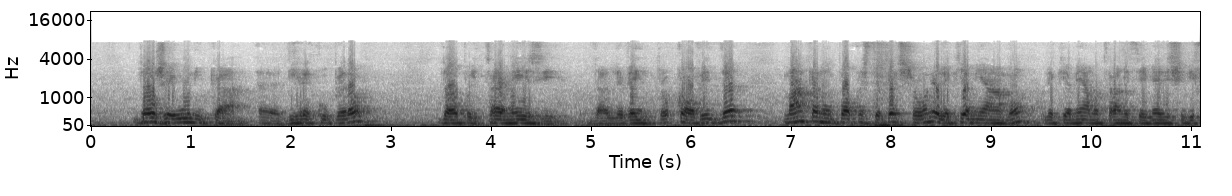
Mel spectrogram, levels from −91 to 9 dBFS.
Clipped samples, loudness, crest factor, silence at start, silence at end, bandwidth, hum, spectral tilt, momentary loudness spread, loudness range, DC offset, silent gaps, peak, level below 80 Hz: 3%; -9 LUFS; 8 dB; 0 s; 0 s; 7.6 kHz; none; -9 dB/octave; 10 LU; 2 LU; under 0.1%; none; 0 dBFS; -20 dBFS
